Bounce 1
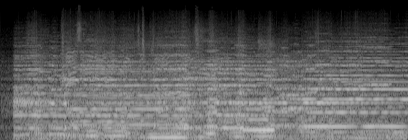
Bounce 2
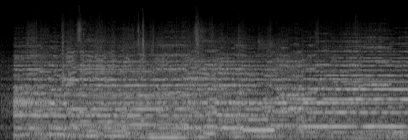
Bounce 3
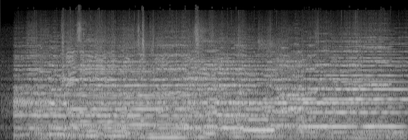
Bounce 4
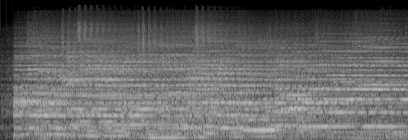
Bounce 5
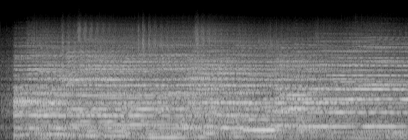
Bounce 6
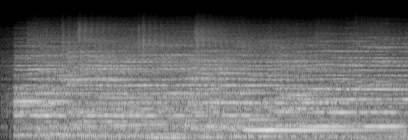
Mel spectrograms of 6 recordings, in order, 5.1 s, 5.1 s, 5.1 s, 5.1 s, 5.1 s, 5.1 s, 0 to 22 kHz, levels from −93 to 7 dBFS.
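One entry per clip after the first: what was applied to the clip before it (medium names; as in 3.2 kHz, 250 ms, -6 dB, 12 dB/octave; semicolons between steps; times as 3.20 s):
high-pass 100 Hz 6 dB/octave; band-stop 500 Hz, Q 12; peak limiter -16.5 dBFS, peak gain reduction 8 dB; trim -7 dB
tone controls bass -2 dB, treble +8 dB; level rider gain up to 6 dB; trim +7.5 dB
peak limiter -15.5 dBFS, peak gain reduction 6.5 dB; thinning echo 75 ms, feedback 77%, high-pass 790 Hz, level -3.5 dB; on a send at -12.5 dB: reverberation RT60 2.4 s, pre-delay 123 ms
distance through air 74 m; trim +6.5 dB
feedback echo behind a low-pass 175 ms, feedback 80%, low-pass 500 Hz, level -8 dB; simulated room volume 45 m³, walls mixed, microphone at 0.58 m; trim -3 dB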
